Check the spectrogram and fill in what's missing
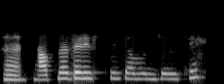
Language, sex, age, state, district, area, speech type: Bengali, female, 18-30, West Bengal, Uttar Dinajpur, urban, conversation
